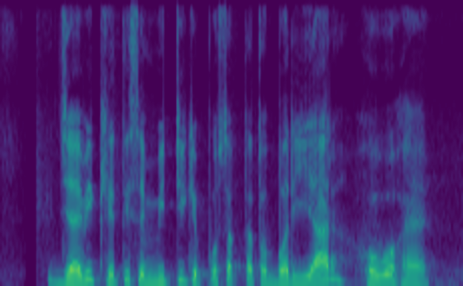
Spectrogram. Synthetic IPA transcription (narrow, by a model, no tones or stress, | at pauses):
d͡ʒɛːʋikʰeːt̪isemɪʈːikepoːsək̚t̪ət̪ʋəbəɾijaːɾhowoɦɛː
